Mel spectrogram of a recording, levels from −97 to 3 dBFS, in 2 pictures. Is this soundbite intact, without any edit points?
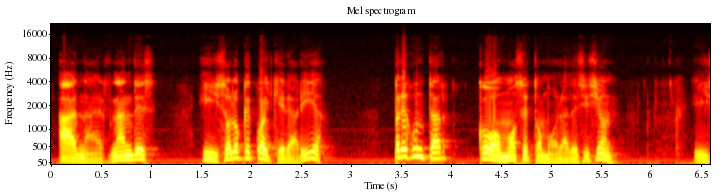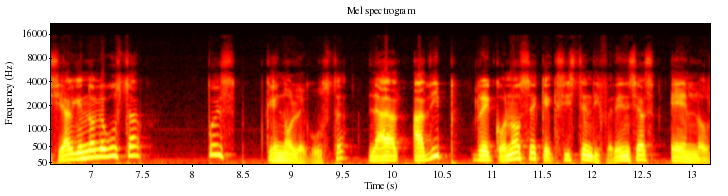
no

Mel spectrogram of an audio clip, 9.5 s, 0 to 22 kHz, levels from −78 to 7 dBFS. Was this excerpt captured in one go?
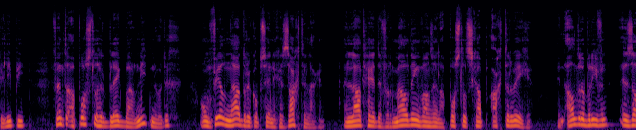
yes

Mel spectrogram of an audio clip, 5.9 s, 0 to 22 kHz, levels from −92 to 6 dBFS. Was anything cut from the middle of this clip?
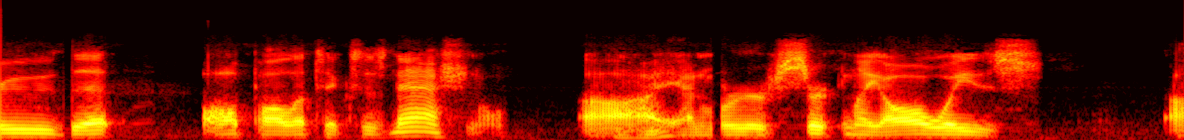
yes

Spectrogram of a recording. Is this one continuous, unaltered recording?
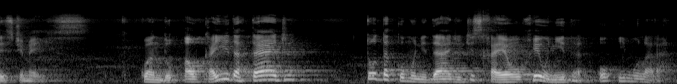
yes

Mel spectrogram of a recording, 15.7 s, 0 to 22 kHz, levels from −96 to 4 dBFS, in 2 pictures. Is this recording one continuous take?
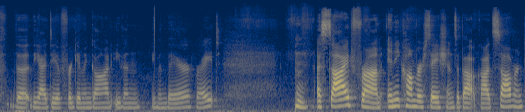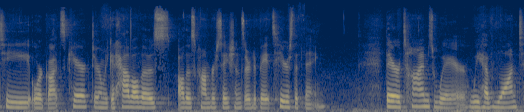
yes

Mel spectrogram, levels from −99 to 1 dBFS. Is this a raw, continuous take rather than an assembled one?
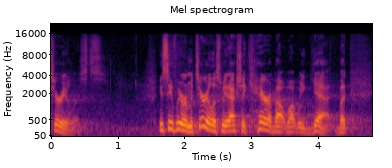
yes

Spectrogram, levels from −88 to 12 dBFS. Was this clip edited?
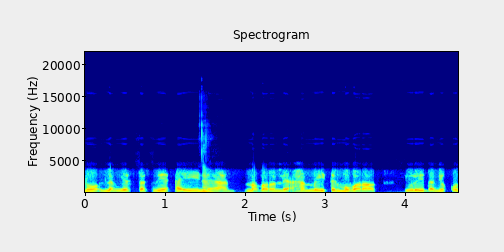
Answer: no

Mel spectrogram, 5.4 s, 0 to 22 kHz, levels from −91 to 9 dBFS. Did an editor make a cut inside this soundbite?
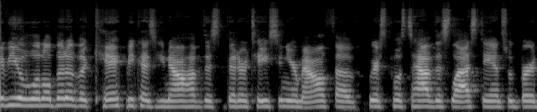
yes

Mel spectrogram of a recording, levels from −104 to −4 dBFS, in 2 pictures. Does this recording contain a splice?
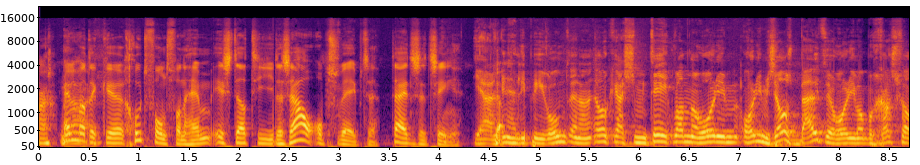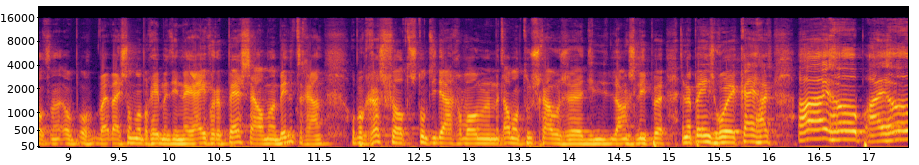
yes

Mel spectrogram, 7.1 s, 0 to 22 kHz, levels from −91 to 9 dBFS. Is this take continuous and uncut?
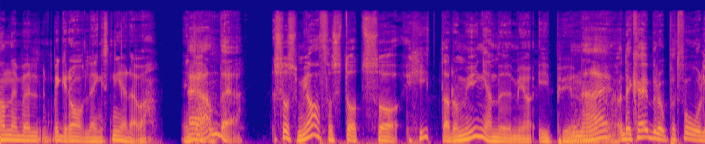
yes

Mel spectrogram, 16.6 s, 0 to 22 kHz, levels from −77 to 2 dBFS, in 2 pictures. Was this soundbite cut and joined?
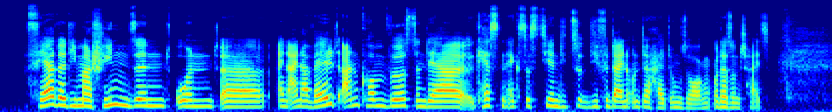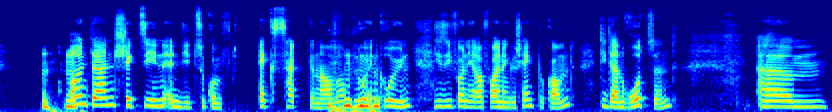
yes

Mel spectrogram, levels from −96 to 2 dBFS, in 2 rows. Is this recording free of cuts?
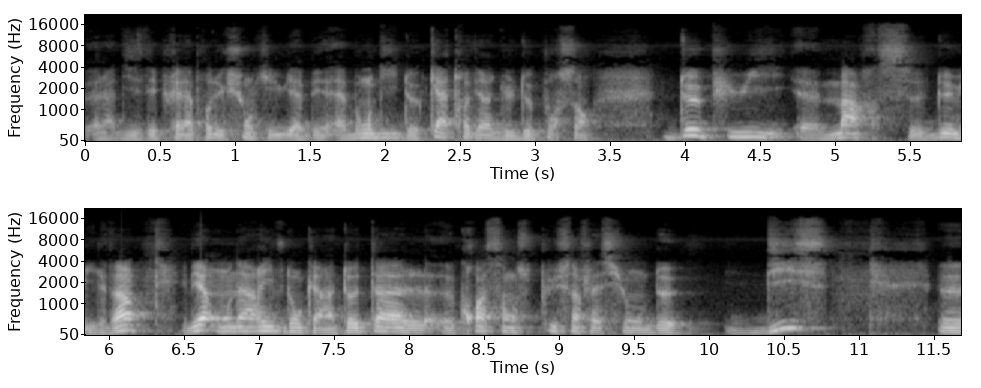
yes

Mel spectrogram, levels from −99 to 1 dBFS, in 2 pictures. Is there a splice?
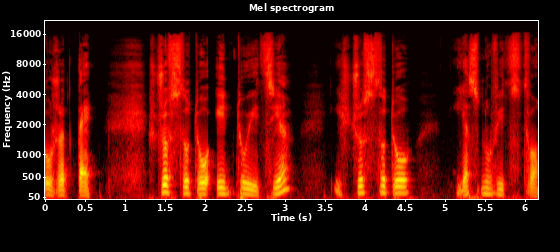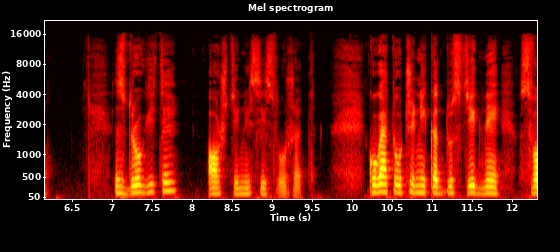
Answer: no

